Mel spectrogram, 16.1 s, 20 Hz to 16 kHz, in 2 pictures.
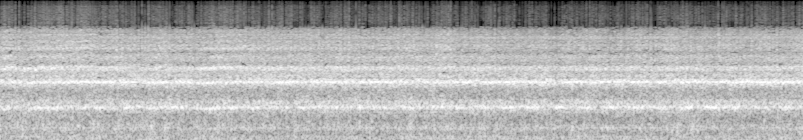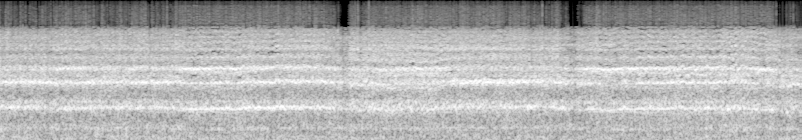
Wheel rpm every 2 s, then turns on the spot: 230, 230, 240, 240, 230, 220, 230, 220.
none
